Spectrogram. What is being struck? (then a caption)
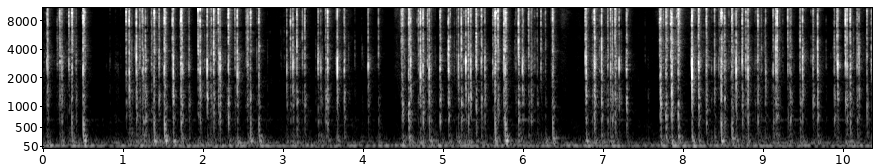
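Mechanical keyboard with plastic keycaps on a metal frame. Both hands type with their fingertips on an RGB mechanical keyboard with white plastic keycaps on an aluminium frame. Bursts of rapid, bright, clicky keystrokes, each ringing only briefly, are broken by short pauses over a steady low hum.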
